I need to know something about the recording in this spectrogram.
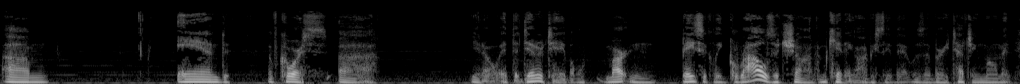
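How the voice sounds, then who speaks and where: A man's voice: fairly low pitch, moderate pace, gravelly, darkish tone, breathy edge, faint music behind. A man from Massachusetts with a Boston accent, hosting a solo podcast in a rambling style full of restarts and fillers. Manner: rambling and self-interrupting, with frequent fillers. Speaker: podcast host.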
